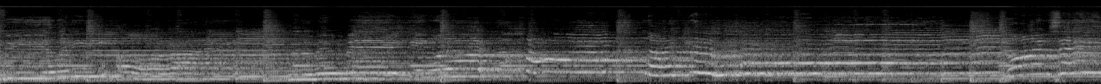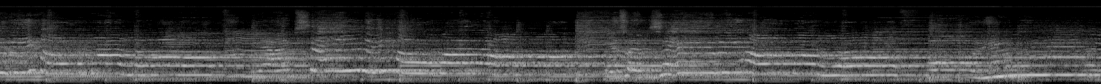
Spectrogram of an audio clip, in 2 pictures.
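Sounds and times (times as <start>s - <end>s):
karaoke backing track: 0.0s - 22.0s
woman singing into a microphone: 0.0s - 22.0s.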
